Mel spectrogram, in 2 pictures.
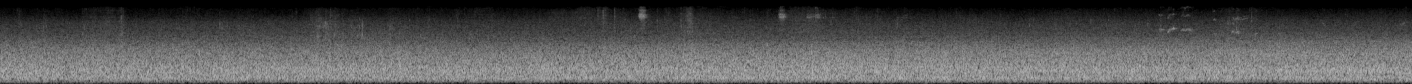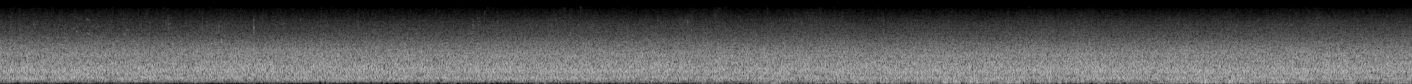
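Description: River water rushing over shallow rapids, a steady, even rush, with some low wind buffeting on the microphone in the last few seconds.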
